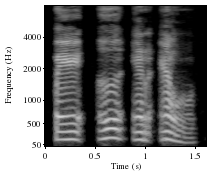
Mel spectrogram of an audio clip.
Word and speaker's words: Perl: Dan yang keempat adalah Perl atau bahasa pemrogramannya itu PERL. Nah, bacanya adalah Perl.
